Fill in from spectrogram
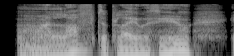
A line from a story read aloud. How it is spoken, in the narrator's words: he purred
